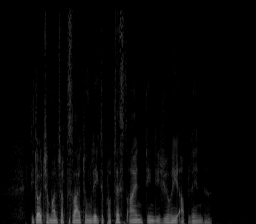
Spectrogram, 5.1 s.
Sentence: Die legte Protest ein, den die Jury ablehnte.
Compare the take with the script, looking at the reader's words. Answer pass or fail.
fail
